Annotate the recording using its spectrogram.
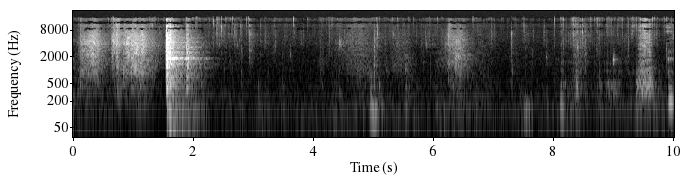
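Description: Glass slow-cooker lid set down with one sharp clank about one and a half seconds in, ringing briefly. After that it is mostly quiet, with a few faint knocks and rustles.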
